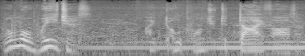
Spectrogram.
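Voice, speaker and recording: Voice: medium pitch, lively intonation, slow pace, over music. A performer playing a lord's frightened young son in a period audio drama, pleading and fearful.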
